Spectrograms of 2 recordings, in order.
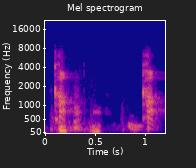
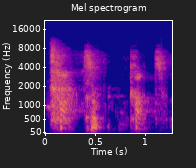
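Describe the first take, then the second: First: "Cut" with the final T cut off; "Cut" stopped dead before the T sounds; American cut-off T. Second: "Cut" with a sharply released final T; "Cut" ending on an audible T; British final T. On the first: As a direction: say "Cut" American style, T unreleased. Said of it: "la T se corta al final". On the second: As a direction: say "Cut" British style, letting the T sound. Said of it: "cortar in British English". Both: Shown as a demonstration.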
